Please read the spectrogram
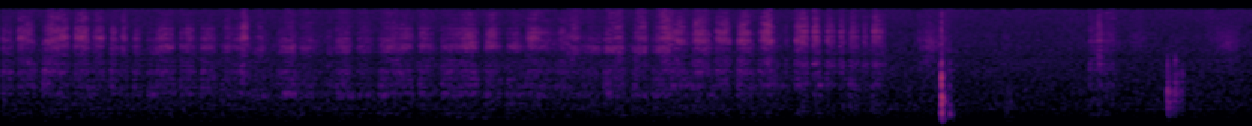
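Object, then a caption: Paper sketchbook page. A paper blending stump held in the fingers rubs and scratches in small circular motions over a pencil-drawn rose on a flat sheet of spiral-bound sketch paper, resting on a wooden desk while the other hand steadies the page. For about six seconds there is a soft, steady, bright shading hiss with a gentle rhythmic pulse. It then stops, leaving near silence broken by a sharp tap and a fainter click.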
